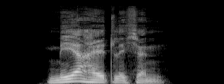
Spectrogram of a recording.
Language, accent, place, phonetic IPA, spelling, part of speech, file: German, Germany, Berlin, [ˈmeːɐ̯haɪ̯tlɪçn̩], mehrheitlichen, adjective, De-mehrheitlichen.ogg
- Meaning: inflection of mehrheitlich: 1. strong genitive masculine/neuter singular 2. weak/mixed genitive/dative all-gender singular 3. strong/weak/mixed accusative masculine singular 4. strong dative plural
